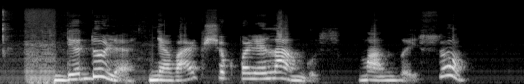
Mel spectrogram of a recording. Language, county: Lithuanian, Kaunas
